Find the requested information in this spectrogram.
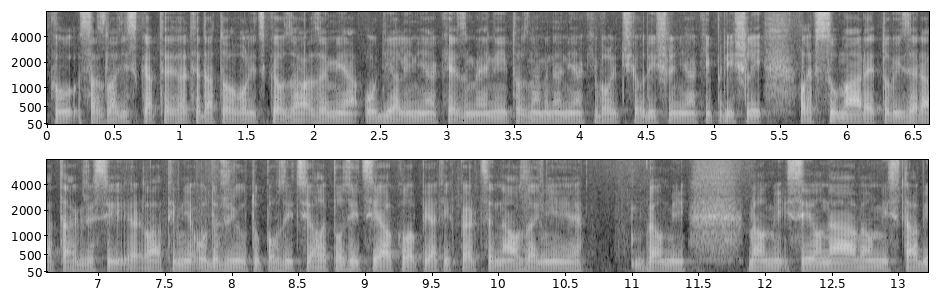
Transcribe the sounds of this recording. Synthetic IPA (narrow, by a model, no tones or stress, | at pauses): kusazɦlaɟiskat̪ɛt̪ɛd̪at̪ɔɦɔʋɔlit͡skɛɦɔzaːzɛmɪaʔuɟɪaliɲɛakɛːzmɛnit̪ɔznamɛnaːɲɛakiːʋɔlit͡ʃiːɔ̰d̪iʃliɲɛakiːpɾiʃlialɛfsumaːɾɛt̪ɔʋizɛɾaːt̪aɡʒɛsiɾɛ̰lat̪iːʊʋɲɛ̰ʔud̪r̩ʒujuːt̪uːpɔziːt͡siualɛpɔziːt͡siaɔkɔlɔpɪacixpɛ̰ɾt͡sɛnd̪naɔzajɲɪɛjɛ | ʋɛlmiʋɛlmisilnaːʋɛlmist̪abi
